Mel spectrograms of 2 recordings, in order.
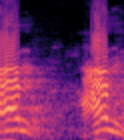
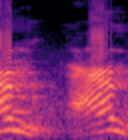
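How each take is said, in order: No difference in how they are said.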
